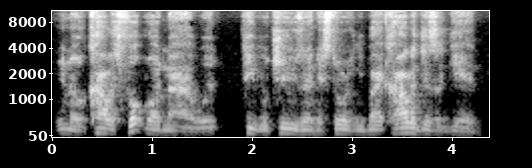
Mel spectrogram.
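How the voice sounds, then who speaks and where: Podcast guest guy, lowish voice, explaining stuff kinda halting and measured, researcher type. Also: slight background noise. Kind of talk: explanatory interview talk.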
